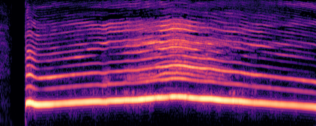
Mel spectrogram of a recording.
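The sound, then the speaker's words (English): A loud siren holds one sustained wail for about four seconds, swelling slightly in pitch midway before sliding gently back down, with no talking over it. “I need a siren.”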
